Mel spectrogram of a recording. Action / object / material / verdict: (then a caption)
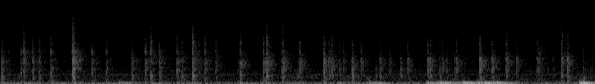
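tap / hardcover book, laminated cardboard cover / cardboard / none. Fingertips of both hands tap on the glossy laminated cardboard cover of a closed hardcover picture book resting on a table. The result is a quick, irregular patter of short, dry taps with soft, low thuds underneath that grow a little stronger toward the end.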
